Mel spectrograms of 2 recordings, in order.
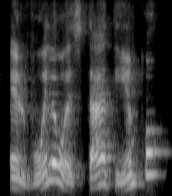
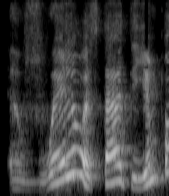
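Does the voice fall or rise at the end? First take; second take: rise; fall. First: The voice rises at the end. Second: The voice falls at the end. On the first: It asks a question. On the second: It states a fact.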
